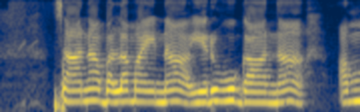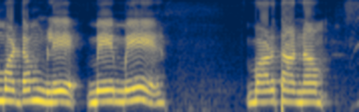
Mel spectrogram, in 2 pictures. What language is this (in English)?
Telugu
